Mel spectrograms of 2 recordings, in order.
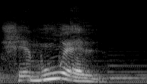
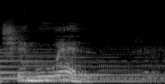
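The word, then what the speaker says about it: שְׁמוּאֵל: Samuel, Samuel en hebreo, yo no soy experto hablando hebreo, pero en hebreo suena algo como Shemuel. Shemu separado de él. Así se pronunciaría el nombre de Samuel. Shemuel.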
